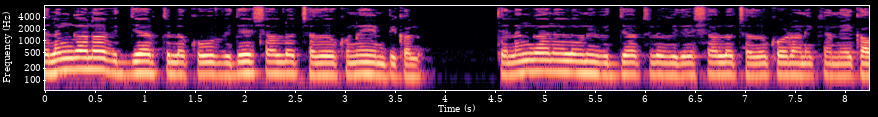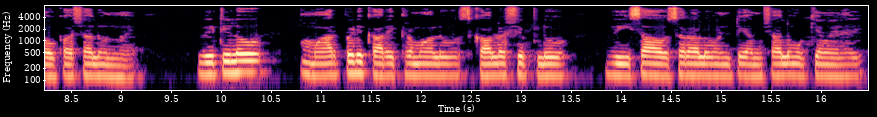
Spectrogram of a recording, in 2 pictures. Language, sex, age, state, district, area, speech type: Telugu, male, 18-30, Telangana, Suryapet, urban, spontaneous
